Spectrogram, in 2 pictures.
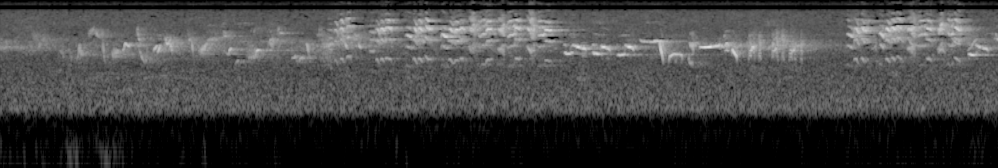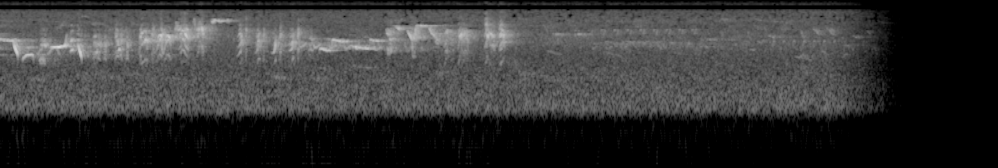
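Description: Birdsong: many overlapping chirps and quick trills over a steady background hiss, busiest in the middle and thinning out before the sound stops abruptly near the end.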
